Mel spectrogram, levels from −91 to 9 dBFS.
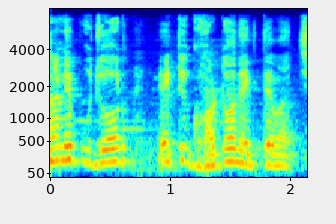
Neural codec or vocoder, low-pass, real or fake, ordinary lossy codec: vocoder, 24 kHz, 100 mel bands, Vocos; 7.2 kHz; fake; none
